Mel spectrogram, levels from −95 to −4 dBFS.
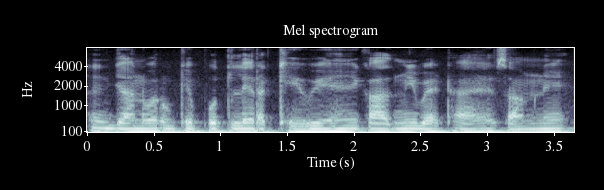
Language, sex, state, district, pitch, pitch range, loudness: Hindi, male, Uttar Pradesh, Lucknow, 100 Hz, 100-105 Hz, -13 LUFS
